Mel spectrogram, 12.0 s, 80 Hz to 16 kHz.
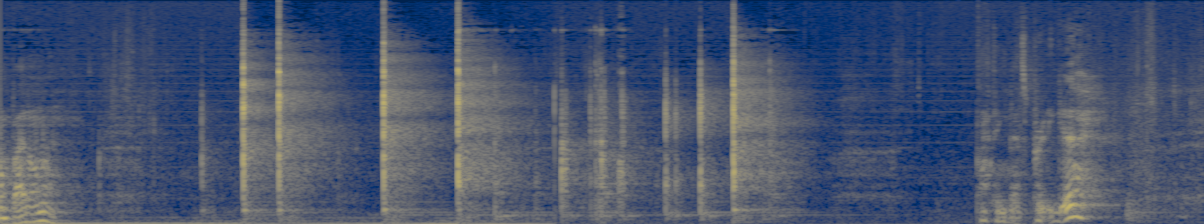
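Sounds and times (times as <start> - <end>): hammer striking metal: 2.4 - 6.1, 6.7 - 8.1.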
